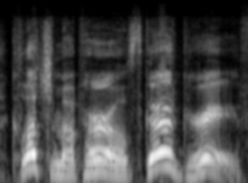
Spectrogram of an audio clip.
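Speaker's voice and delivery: terrible, fake, put-on Southern accent. Trying out the most southern phrases, in a bad Southern accent. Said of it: "that was the shittest southern accent".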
